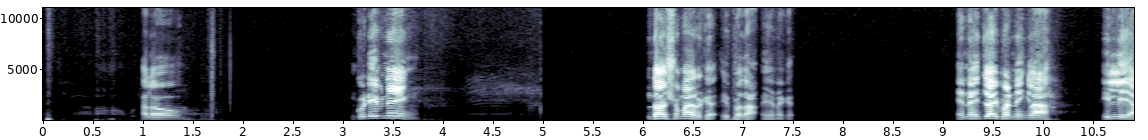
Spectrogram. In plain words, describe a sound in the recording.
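A man speaks loudly through a loudspeaker in short bursts with pauses between them.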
